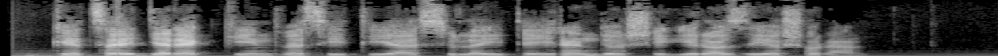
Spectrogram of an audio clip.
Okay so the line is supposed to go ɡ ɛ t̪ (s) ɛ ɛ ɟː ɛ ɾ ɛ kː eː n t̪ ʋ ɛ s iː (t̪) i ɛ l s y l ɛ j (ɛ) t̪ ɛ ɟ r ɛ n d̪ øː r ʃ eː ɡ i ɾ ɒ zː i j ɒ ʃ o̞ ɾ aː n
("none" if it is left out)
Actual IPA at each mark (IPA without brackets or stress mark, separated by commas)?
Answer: s, t̪, i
